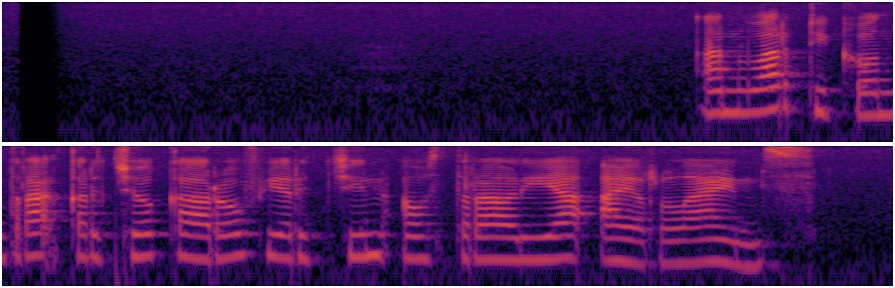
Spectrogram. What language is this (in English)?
Javanese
